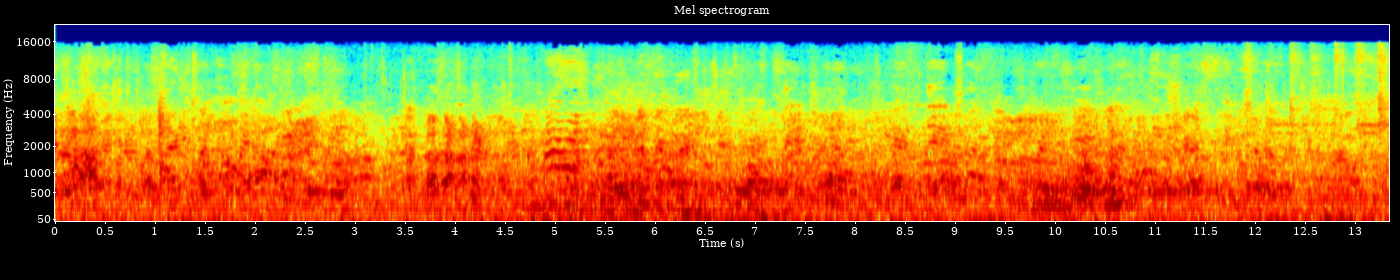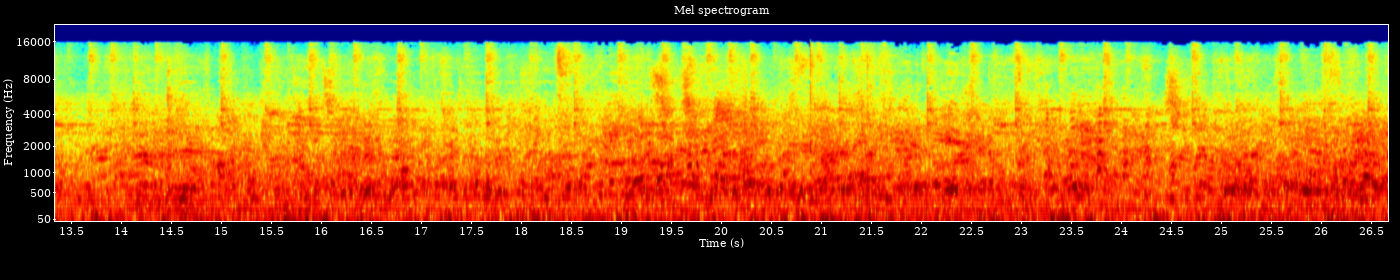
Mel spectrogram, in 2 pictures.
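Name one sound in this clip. A small band plays live music outdoors.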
